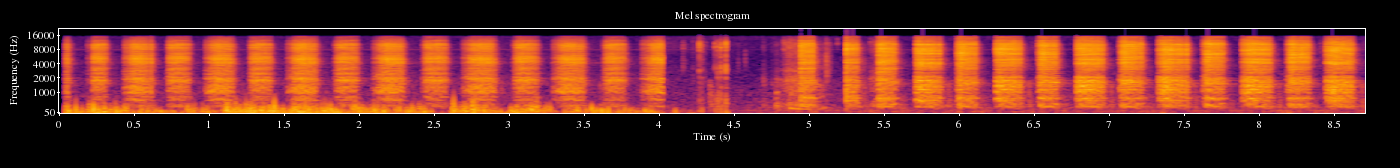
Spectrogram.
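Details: Mercedes W220 rear creaking: sharp, squeaky creaks repeat steadily about three or four a second, a dry creak from the rear suspension, cause not yet found.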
